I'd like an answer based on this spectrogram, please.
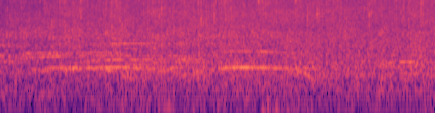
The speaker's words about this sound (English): You don't have like a got it sound? If I just do a little studio audience, pat me on the back.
